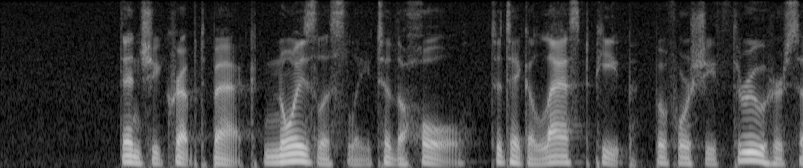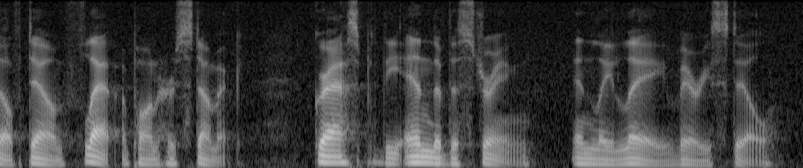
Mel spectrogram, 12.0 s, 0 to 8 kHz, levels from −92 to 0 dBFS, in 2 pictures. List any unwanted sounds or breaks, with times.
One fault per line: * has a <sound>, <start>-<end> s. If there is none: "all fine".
all fine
